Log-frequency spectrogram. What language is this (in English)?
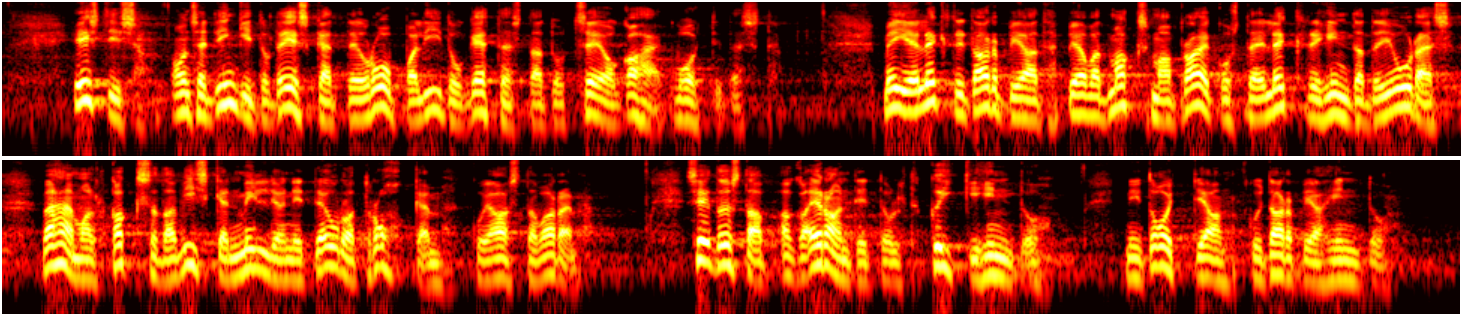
Estonian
